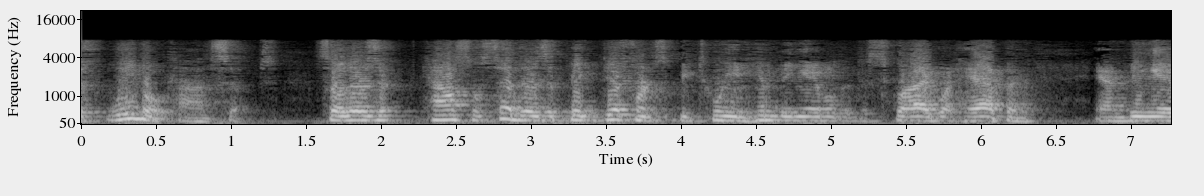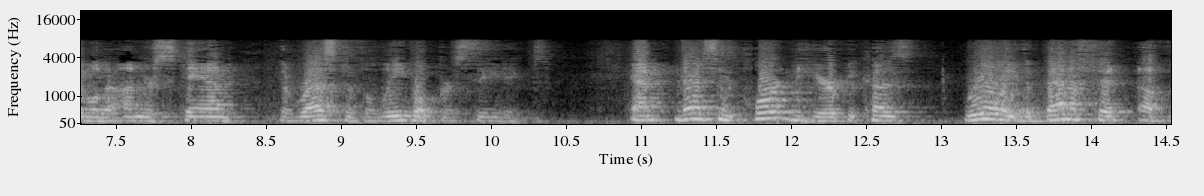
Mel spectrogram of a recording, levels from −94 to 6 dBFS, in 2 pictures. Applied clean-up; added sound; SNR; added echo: none; none; none; none.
